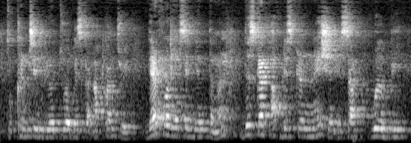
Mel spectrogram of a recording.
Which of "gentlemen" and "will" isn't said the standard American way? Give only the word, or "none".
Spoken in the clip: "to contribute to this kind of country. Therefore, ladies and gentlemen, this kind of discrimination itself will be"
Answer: none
